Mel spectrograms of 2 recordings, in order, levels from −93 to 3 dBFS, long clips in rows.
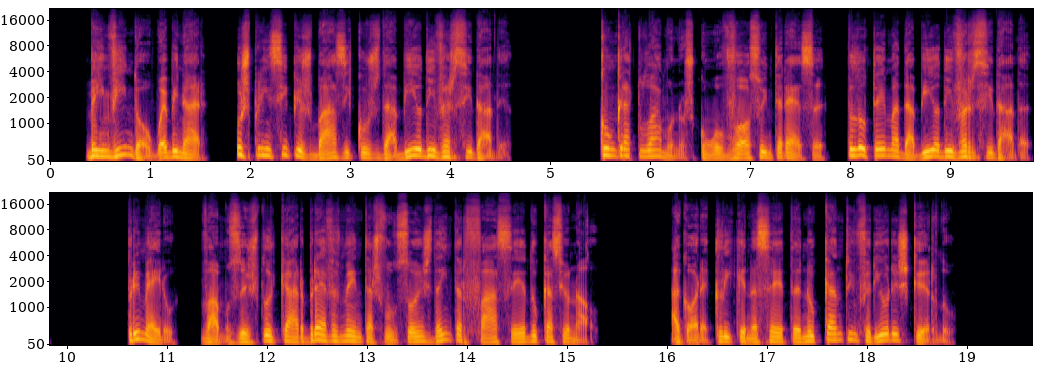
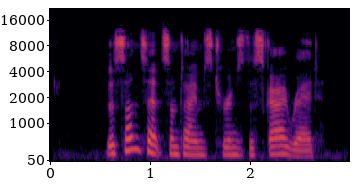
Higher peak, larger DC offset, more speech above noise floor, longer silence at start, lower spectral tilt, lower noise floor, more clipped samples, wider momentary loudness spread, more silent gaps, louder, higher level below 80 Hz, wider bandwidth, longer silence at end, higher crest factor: first, -2 dBFS vs -18 dBFS; neither; first, over 73 dB vs 38 dB; second, 0.35 s vs 0.55 s; first, -5 dB/octave vs -2.5 dB/octave; first, under -90 dBFS vs -77 dBFS; neither; about the same, 8 LU vs 10 LU; first, 1.64-1.85 s, 4.69-5.22 s, 5.38-5.42 s, 7.85-7.96 s, 9.91-10.49 s, 11.18-11.32 s, 15.40-16.01 s vs none; first, -18 LUFS vs -37 LUFS; first, -44 dBFS vs -82 dBFS; first, 18.5 kHz vs 15 kHz; first, 0.8 s vs 0.35 s; second, 14 dB vs 22 dB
